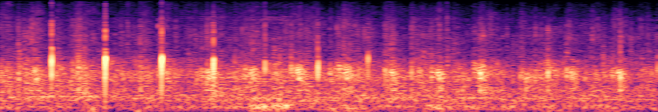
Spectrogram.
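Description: Audience applause at a Public Works Department road programme launch on Penang island, a steady patter of many hands clapping with a few sharper nearby claps, moderately loud and continuous.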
